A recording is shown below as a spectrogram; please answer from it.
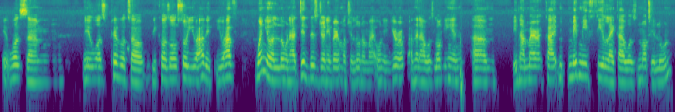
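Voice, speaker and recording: A woman guest in an interview, talking in a reflective, measured way with frequent pauses. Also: sits low, steady tone, a little mellow, no room sound, poor audio. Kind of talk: interview conversation.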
